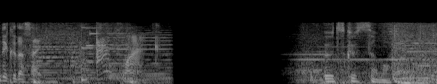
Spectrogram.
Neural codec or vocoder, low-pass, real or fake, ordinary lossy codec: none; 7.2 kHz; real; Opus, 64 kbps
